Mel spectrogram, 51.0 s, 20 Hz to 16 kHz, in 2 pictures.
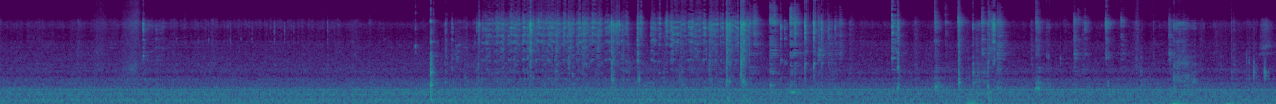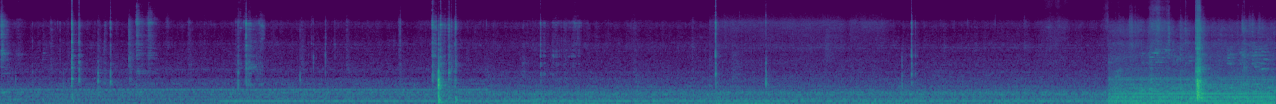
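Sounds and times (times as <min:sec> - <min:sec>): low steady hum: 0:00.0 - 0:19.3
whisk scraping metal pot: 0:09.0 - 0:17.0.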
